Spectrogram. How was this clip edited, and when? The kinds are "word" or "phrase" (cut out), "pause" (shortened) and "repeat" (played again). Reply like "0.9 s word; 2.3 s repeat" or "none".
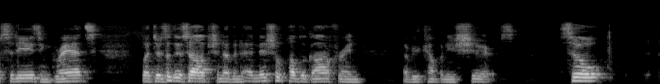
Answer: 1.6 s word; 2.4 s word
